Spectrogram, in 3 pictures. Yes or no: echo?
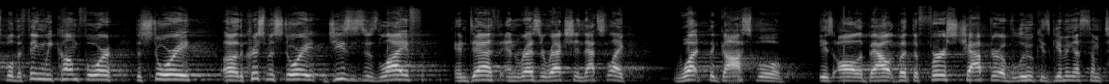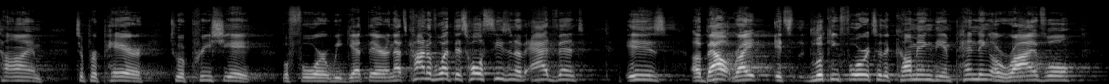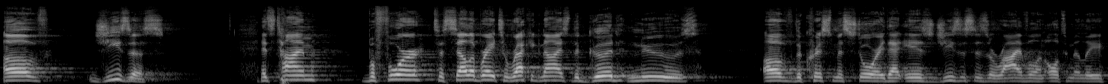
no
